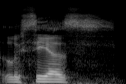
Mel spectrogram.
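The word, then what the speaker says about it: Luccia: unlocked him from uh lucia's office um or juicias don't remember her name it's it's lucia um but i feel like it there's i don't know like they spell it weird it's l-u-c-c-i-a lucia um so you you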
